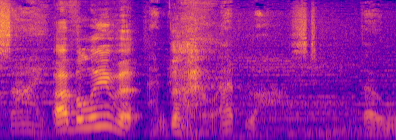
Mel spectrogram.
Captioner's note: laughs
